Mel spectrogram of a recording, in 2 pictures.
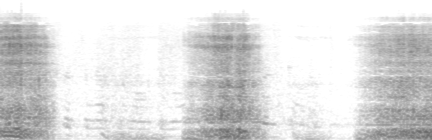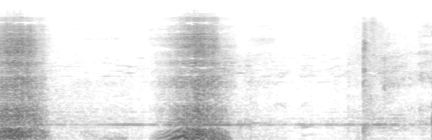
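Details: Male snoring: loud, rough, rattling snores recur about every two seconds, four in a row, with quiet gaps between.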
